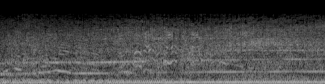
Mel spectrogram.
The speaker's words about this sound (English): That's not a heavy truck. It is a machine which is finalizing the construction.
